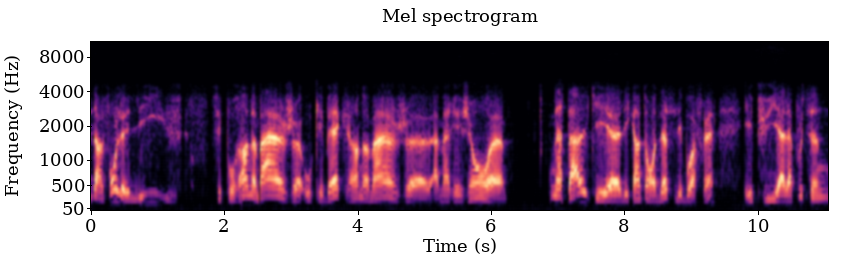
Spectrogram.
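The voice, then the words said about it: Québécois French accent. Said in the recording (French): “les gens remarquent mon accent, alors ils, remarquent que je suis québécois”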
